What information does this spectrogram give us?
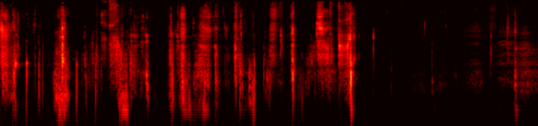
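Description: Someone chews and eats cake with soft, moist mouth clicks and faint crunches in irregular bursts, quiet overall, then trailing off into near silence.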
